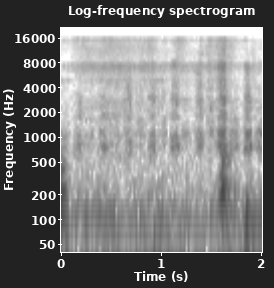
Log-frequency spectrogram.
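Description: A small dog panting rapidly and faintly, mouth open and tongue out.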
